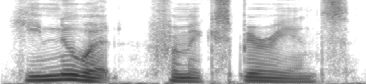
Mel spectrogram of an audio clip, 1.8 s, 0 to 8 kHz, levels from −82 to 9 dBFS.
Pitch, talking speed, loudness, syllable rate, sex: 120 Hz, 165 wpm, -18 LUFS, 5.2 syllables/s, male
